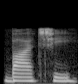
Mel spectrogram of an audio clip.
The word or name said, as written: botchy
